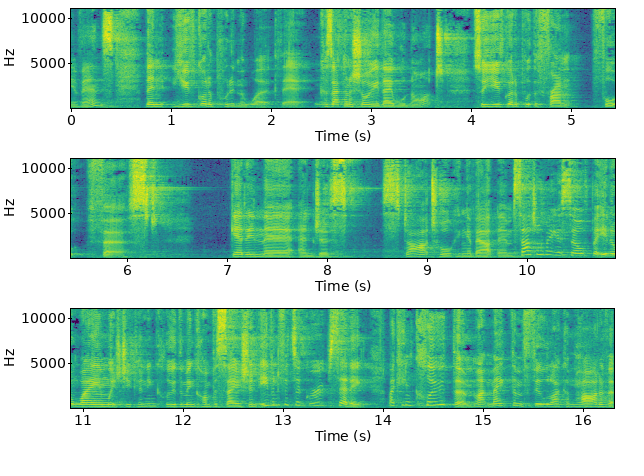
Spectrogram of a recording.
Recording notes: Sejuice Podcast hosted its first-ever LIVE event recording in Adelaide in front of an incredible audience last month. Then opened the floor to answer questions from listeners relating to a range of topics.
